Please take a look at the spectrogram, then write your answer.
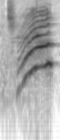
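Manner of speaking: very high, loud squeal of disbelief; exasperated outburst. Real, not acted. Reader fed up with the long letter, exasperated outburst. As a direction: break off and squeal it out.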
